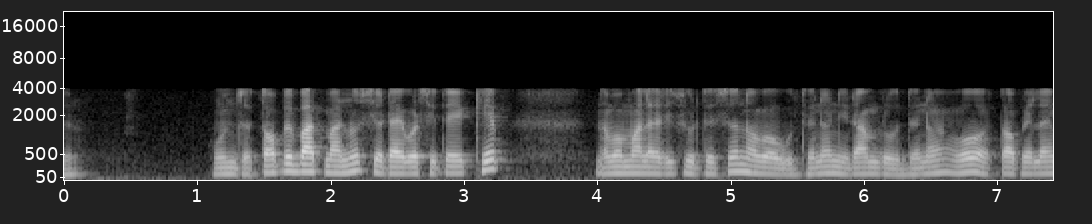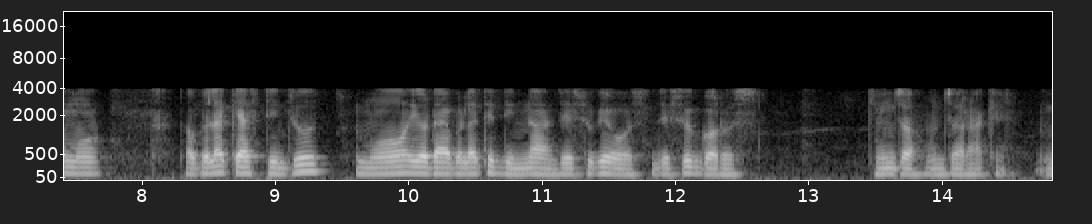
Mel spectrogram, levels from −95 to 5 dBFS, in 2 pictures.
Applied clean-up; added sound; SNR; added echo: none; none; none; none.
